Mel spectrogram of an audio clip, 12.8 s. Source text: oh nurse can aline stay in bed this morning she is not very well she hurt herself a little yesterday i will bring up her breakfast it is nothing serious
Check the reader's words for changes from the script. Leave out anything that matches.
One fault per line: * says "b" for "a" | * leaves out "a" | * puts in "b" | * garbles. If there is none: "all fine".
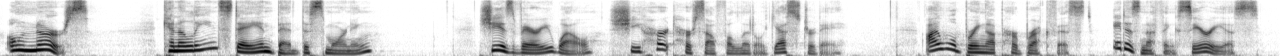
* leaves out "not"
